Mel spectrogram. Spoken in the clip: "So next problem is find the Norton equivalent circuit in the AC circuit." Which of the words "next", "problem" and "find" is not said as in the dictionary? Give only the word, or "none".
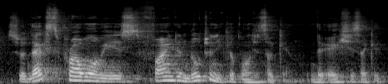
none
